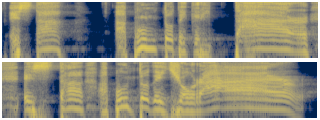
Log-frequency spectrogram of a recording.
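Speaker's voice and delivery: high, slow, near-shouted sermon climax; impassioned preaching. Acted. Preacher telling the congregation of Abraham's agony, in an impassioned near-shout. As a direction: cry out the father's anguish slowly.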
